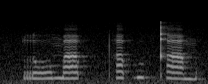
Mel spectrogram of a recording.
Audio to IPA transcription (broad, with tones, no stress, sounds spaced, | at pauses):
p r ɔː˦˥ m a˦˥ p̚ | pʰ a˦˥ p̚ w u˥˩ k̚ tʰ a˧ m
